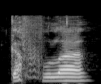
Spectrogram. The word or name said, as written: Cafula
